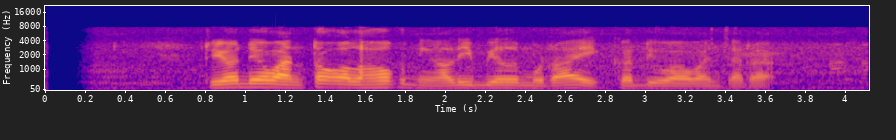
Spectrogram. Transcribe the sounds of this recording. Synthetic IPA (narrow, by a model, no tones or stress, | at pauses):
riɔdɛwant̪ɔːlɔɦɔk̚niŋalibilmuɾaikɨrdiwawaɲt͡ʃaɾa̰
